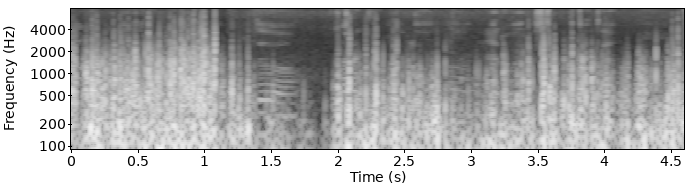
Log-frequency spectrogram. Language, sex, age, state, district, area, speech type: Kannada, male, 18-30, Karnataka, Dharwad, rural, spontaneous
